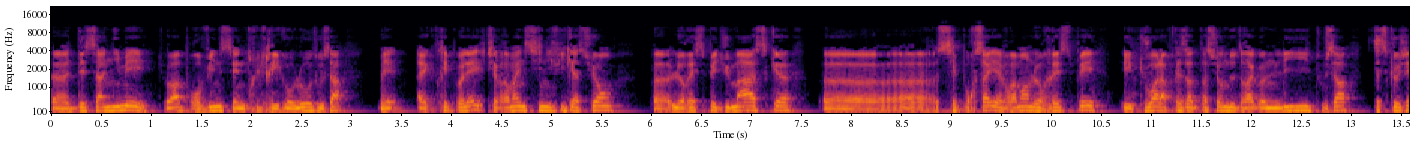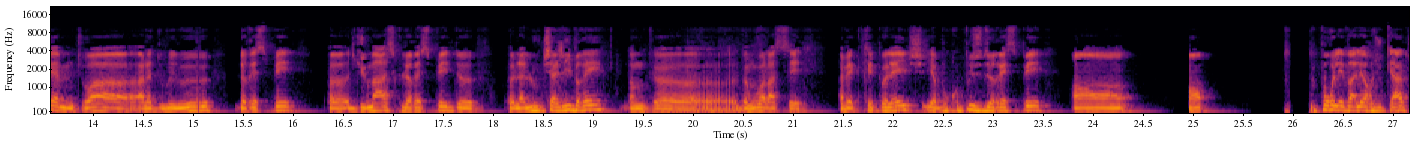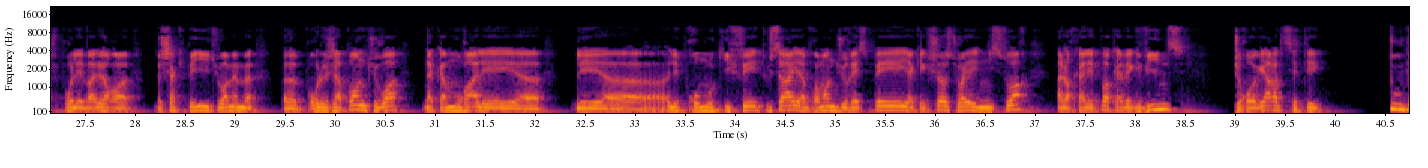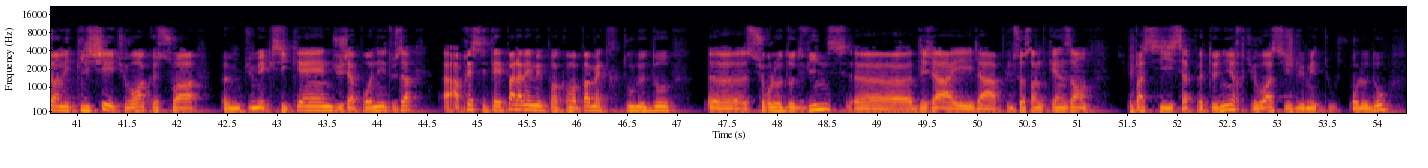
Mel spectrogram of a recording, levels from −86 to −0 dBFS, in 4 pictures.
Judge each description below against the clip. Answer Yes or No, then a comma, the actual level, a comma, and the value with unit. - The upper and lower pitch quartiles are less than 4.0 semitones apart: Yes, average, 3.1 semitones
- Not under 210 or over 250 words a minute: Yes, fast, 220 wpm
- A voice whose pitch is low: Yes, low, 125 Hz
